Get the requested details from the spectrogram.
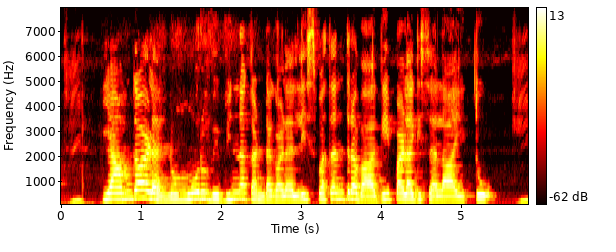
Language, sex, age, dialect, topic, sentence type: Kannada, female, 18-24, Coastal/Dakshin, agriculture, statement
